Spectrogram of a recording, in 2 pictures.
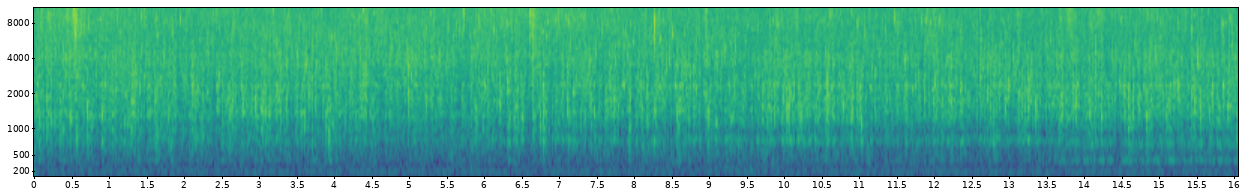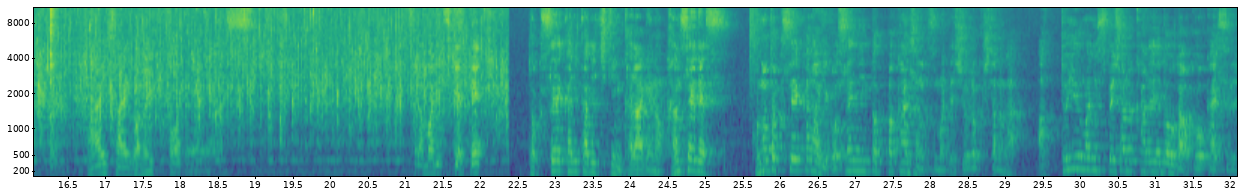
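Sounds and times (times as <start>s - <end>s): food deep-frying in hot oil: 0.0s - 22.4s.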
